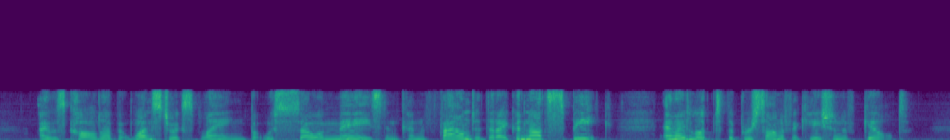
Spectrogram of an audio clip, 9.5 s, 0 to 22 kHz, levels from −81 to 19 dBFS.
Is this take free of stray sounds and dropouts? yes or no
yes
